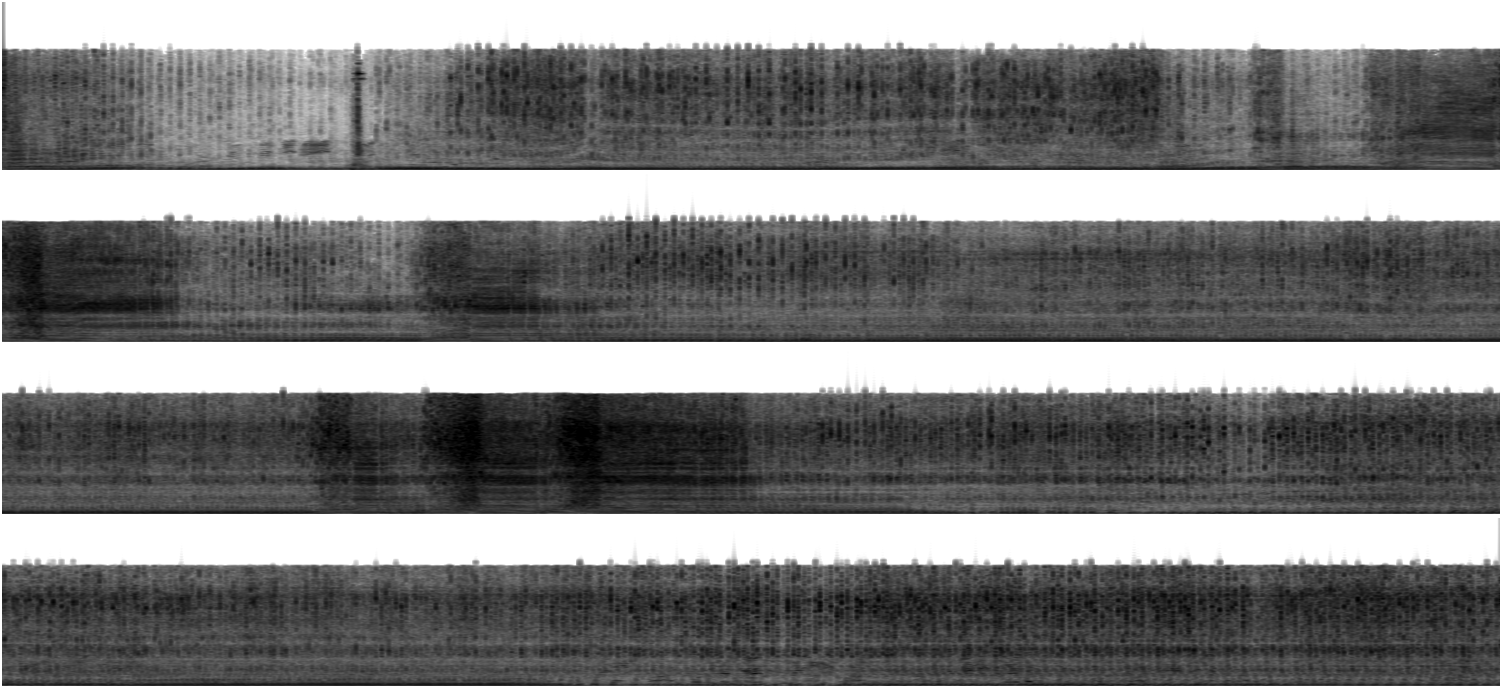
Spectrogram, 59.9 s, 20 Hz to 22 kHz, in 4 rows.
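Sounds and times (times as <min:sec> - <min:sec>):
motorcycle engine idling and revving: 0:00.0 - 0:59.9.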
